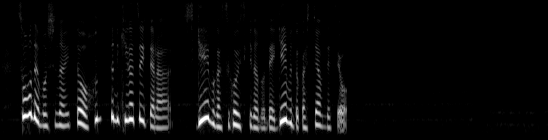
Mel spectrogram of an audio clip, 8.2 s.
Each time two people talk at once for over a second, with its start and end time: none

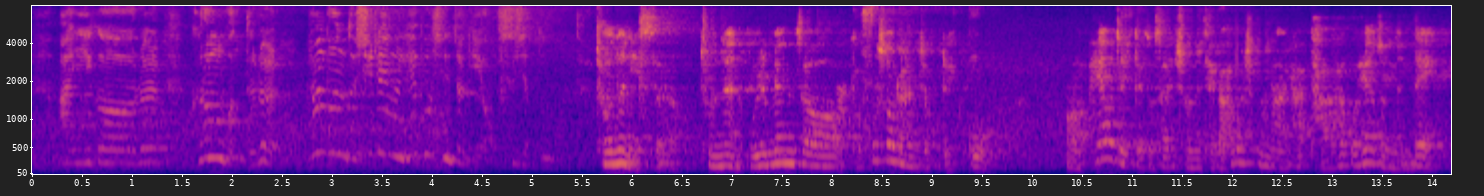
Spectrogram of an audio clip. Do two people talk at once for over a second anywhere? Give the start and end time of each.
none

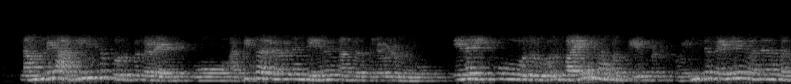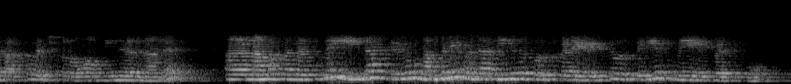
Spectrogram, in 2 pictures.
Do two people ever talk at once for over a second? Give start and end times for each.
none

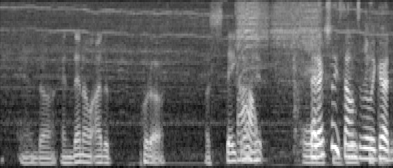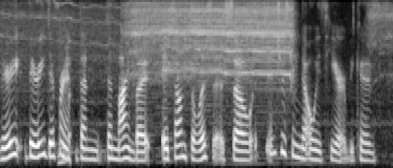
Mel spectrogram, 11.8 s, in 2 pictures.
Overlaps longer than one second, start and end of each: 4.6-5.8

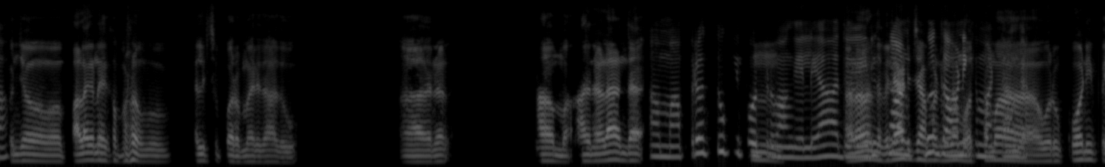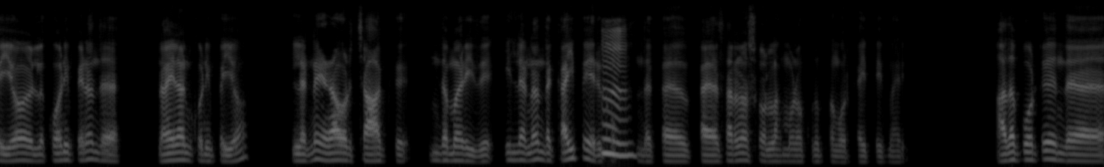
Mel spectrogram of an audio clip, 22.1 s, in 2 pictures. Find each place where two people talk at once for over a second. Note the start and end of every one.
8.5-10.0

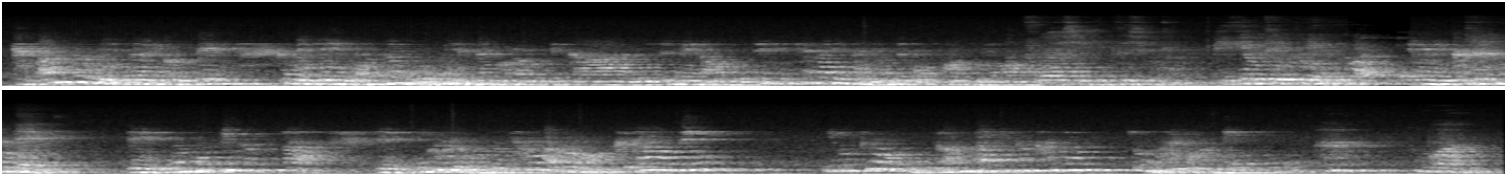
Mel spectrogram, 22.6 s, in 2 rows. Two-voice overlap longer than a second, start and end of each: none

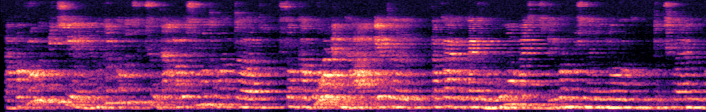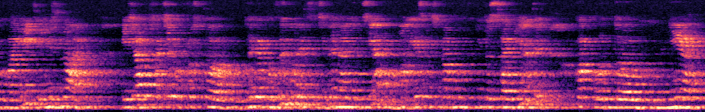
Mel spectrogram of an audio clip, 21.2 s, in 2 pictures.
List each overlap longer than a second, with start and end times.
none

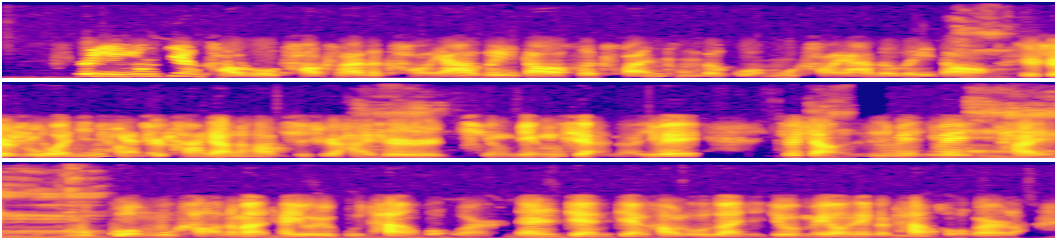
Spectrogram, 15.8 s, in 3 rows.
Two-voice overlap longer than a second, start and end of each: 5.3-6.7

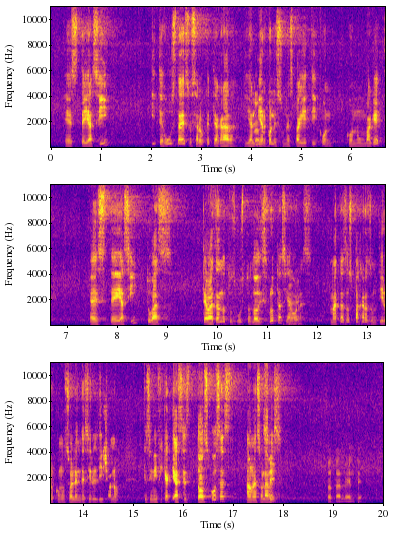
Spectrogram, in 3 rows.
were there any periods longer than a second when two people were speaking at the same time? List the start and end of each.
none

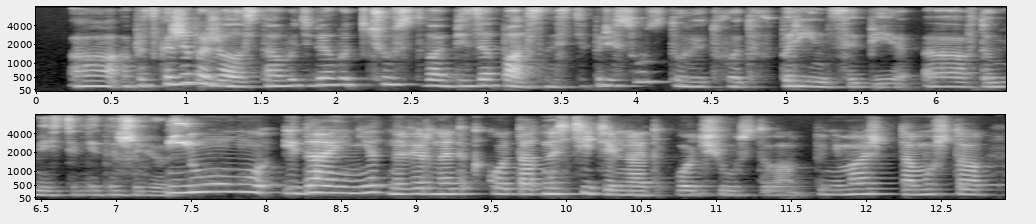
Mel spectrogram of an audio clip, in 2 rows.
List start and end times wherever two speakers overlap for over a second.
none

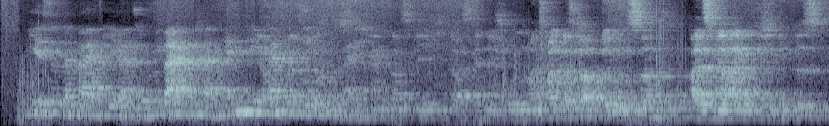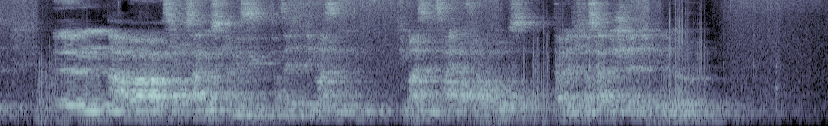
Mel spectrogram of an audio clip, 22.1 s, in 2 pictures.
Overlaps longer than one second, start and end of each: 3.4-5.0

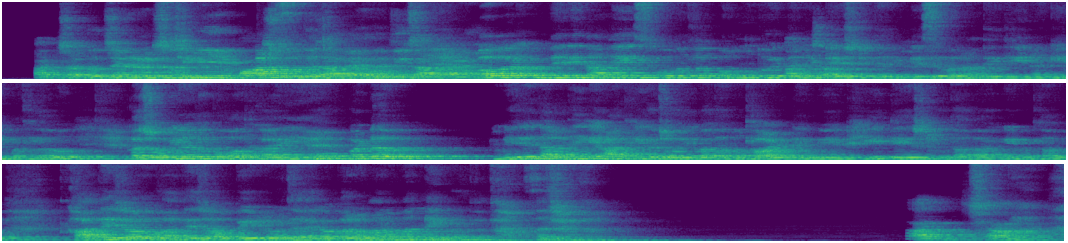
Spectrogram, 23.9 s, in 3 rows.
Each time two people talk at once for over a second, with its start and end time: 1.3-2.9

